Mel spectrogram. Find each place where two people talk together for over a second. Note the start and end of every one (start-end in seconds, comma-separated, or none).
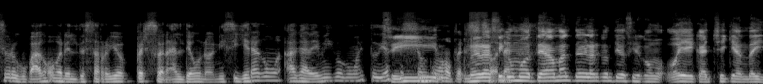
3.8-5.2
